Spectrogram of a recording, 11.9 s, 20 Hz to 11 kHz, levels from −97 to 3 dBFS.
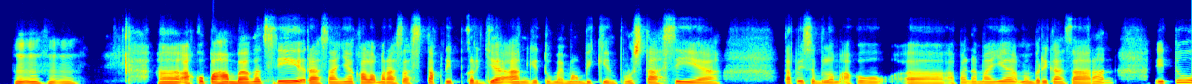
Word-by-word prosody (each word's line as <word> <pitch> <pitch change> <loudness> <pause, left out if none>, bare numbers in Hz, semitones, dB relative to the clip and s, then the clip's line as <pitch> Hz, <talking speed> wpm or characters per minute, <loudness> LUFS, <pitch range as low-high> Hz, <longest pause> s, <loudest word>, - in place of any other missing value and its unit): Mhm 185 +1 +2
mhm, 175 -1 -4 0.9
eee, 180 0 +4
aku 220 - +1
paham 180 0 +7
banget 195 +5 +5
sih 225 +1 +3 0.2
rasanya 175 +3 +1
kalau 165 -2 +3
merasa 175 +1 +1
stuck 185 +1 -3
di 180 - +1
pekerjaan 175 0 +1
gitu 160 +3 -6
memang 185 +3 -4
bikin 170 -1 -5
frustrasi 180 0 0
ya, 175 +4 -2 0.6
tapi 225 +7 -2
sebelum 165 -6 -4
aku, 170 +1 -4 0.2
eee, 165 -1 -1
apa - - -7
namanya 205 +2 -2
memberikan 175 0 -2
saran, 190 +10 -1 0.4
itu 200 +6 -4
175 Hz, 135 wpm, -21 LUFS, 170-190 Hz, 0.9 s, paham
